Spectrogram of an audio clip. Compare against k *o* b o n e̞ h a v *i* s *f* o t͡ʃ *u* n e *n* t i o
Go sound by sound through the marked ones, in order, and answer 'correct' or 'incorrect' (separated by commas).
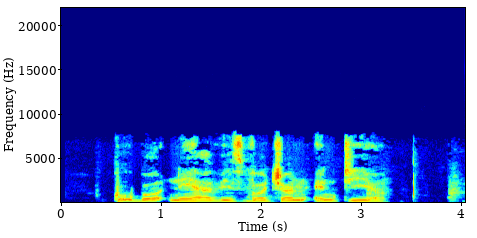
incorrect, correct, incorrect, incorrect, correct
